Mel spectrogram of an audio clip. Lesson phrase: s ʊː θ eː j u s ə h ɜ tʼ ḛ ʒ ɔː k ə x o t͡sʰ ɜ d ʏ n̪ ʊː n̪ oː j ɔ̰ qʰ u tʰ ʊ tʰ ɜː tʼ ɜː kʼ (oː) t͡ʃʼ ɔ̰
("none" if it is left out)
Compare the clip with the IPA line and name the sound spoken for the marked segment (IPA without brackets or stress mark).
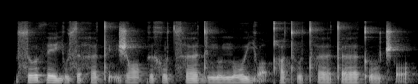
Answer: oː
